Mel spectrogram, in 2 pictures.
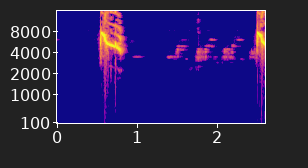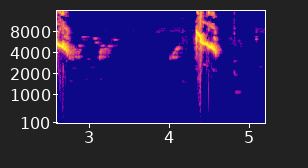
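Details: Single high, sharply downslurred notes from a Javan white-eye, repeated roughly every two seconds in silence, played as a lure to get kept birds singing.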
